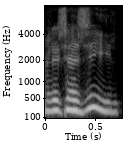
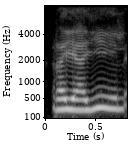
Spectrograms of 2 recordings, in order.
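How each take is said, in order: First: The middle consonants are j sounds. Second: The middle consonants are y sounds. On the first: The speaker is from a Bedouin background. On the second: The speaker is from an urban background.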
